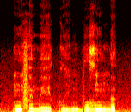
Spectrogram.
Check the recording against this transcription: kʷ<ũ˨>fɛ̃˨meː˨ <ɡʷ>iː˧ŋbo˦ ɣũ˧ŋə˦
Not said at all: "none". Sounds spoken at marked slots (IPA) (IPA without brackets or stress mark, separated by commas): ũ˧, kʷ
